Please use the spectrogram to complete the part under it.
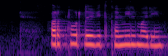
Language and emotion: Russian, neutral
